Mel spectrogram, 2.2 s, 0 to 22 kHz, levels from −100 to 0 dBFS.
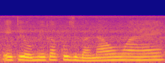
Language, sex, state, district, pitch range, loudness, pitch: Hindi, female, Chhattisgarh, Raipur, 195-210 Hz, -13 LUFS, 205 Hz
